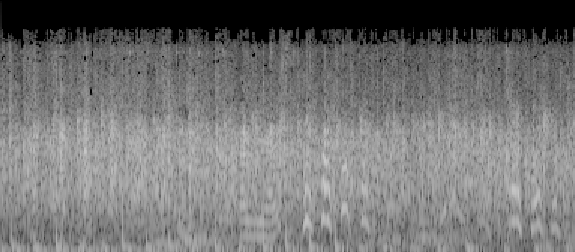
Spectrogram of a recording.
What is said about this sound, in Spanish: Lo hacemos con la mejor profesora de historia de España, que me gustaría que aquí en la Caja Rural le diesen un aplauso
